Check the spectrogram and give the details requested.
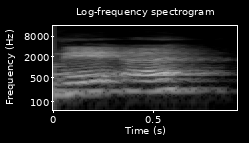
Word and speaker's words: wear: ठीक है, जैसे एक तो ये हो गया WEAR, इसका उच्चारण होगा वे।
